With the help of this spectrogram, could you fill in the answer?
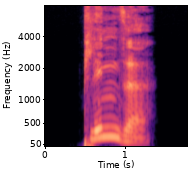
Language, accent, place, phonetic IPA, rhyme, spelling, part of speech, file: German, Germany, Berlin, [ˈplɪnzə], -ɪnzə, Plinse, noun, De-Plinse.ogg
- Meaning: A thin, flat cake made from a dough of milk, eggs and either flour or potatoes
